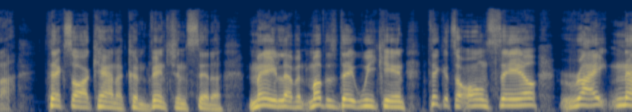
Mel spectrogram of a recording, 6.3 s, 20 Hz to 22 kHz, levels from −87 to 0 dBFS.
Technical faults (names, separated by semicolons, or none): one channel drops out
